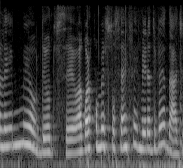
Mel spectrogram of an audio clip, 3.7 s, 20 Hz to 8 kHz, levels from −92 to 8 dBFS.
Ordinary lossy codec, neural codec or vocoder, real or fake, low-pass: none; none; real; 7.2 kHz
